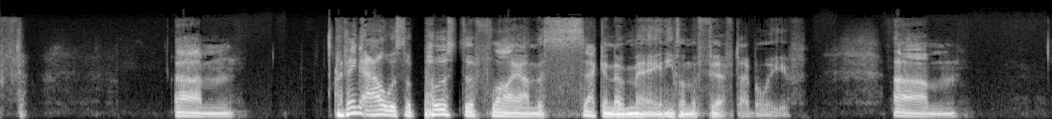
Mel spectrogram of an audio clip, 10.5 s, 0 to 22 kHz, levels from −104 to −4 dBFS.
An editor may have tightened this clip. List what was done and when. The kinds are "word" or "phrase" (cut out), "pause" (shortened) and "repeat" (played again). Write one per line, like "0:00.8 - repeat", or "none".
0:06.8 - word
